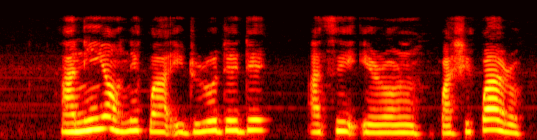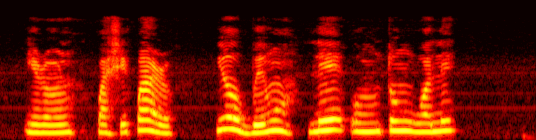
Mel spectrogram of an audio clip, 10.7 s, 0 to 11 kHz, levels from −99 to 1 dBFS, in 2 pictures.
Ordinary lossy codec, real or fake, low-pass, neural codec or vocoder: AAC, 64 kbps; real; 7.2 kHz; none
